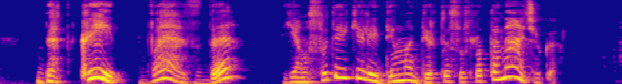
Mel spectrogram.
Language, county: Lithuanian, Vilnius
